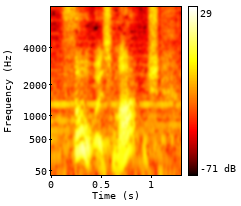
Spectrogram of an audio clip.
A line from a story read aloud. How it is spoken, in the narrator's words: Blitzen chuckled to Comet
